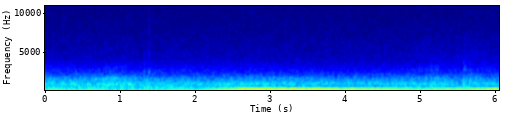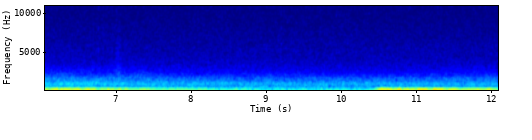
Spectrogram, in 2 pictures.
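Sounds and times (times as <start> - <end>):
low droning rumble: 2.0 - 12.0.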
